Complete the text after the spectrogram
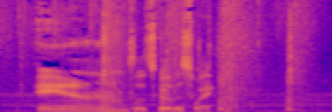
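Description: Leaves burst and rustle as a bush is slashed.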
